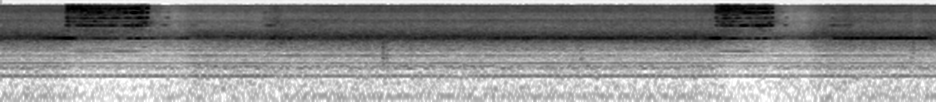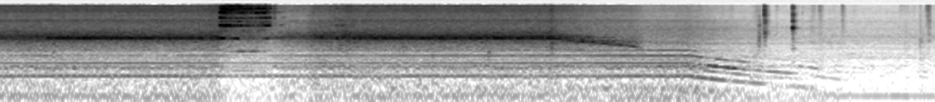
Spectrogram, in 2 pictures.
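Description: SawStop table saw running steadily as walnut is cross-cut to length, with three short cuts through the wood about one, seven and twelve seconds in. Near the end the saw is switched off and its pitch falls as the blade spins down.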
